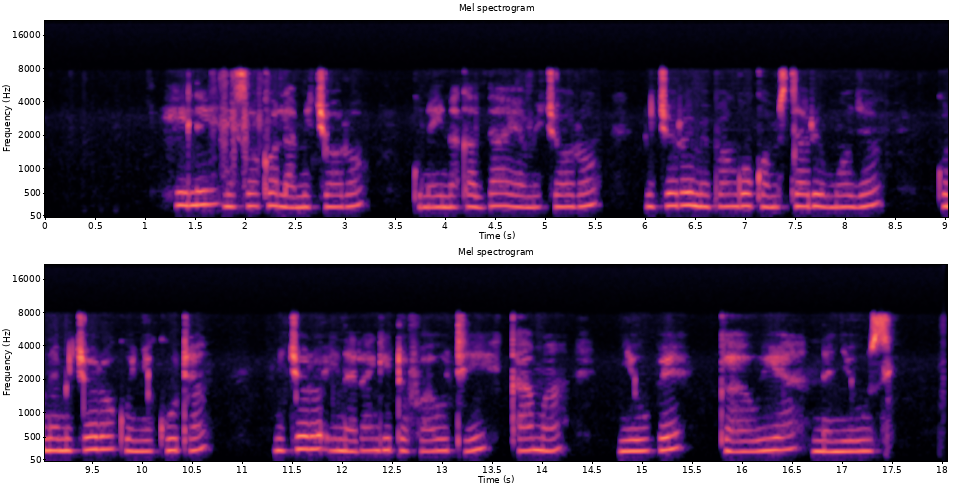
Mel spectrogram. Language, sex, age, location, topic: Swahili, female, 25-35, Nairobi, finance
